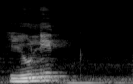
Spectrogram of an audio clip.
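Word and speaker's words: unique: जब किसी वर्ड के लास्ट में क्यू यू ई लेटर एक साथ आता है तो क्यू यू ई में क्यू का उच्चारण हम का से करते हैं। जैसे यूनिक, ऑब्लिक, मॉस्क, फिजिक।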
